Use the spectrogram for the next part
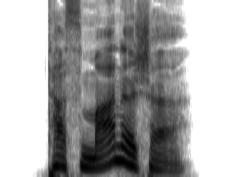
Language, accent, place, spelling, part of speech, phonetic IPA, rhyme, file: German, Germany, Berlin, tasmanischer, adjective, [tasˈmaːnɪʃɐ], -aːnɪʃɐ, De-tasmanischer.ogg
- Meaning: inflection of tasmanisch: 1. strong/mixed nominative masculine singular 2. strong genitive/dative feminine singular 3. strong genitive plural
